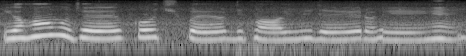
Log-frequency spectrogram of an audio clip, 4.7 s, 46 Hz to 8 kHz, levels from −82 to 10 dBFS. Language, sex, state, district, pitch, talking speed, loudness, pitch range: Hindi, female, Madhya Pradesh, Katni, 230 Hz, 105 wpm, -14 LUFS, 215-245 Hz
